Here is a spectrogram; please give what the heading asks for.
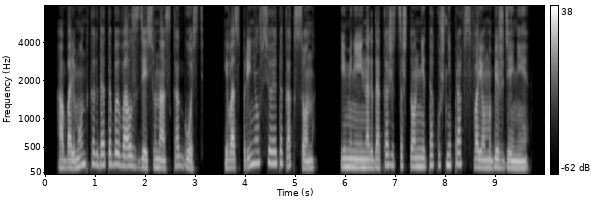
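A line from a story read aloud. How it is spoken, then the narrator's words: Plain. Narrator (Russian): сказал советник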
